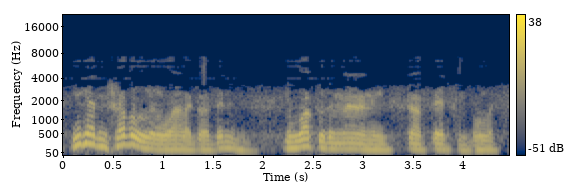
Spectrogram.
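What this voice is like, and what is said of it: American accent. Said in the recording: “you've got quite an American lilt to your voice.”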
